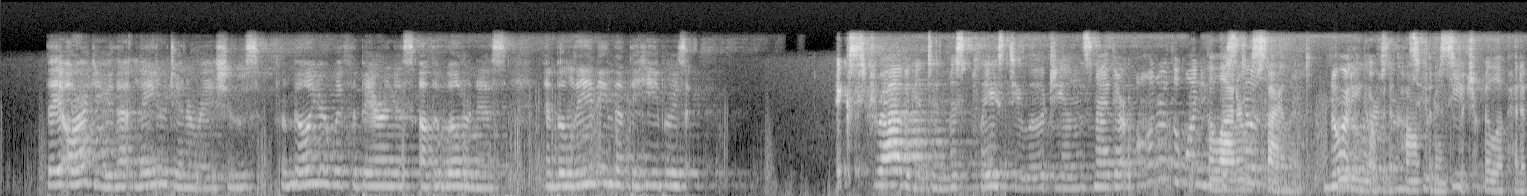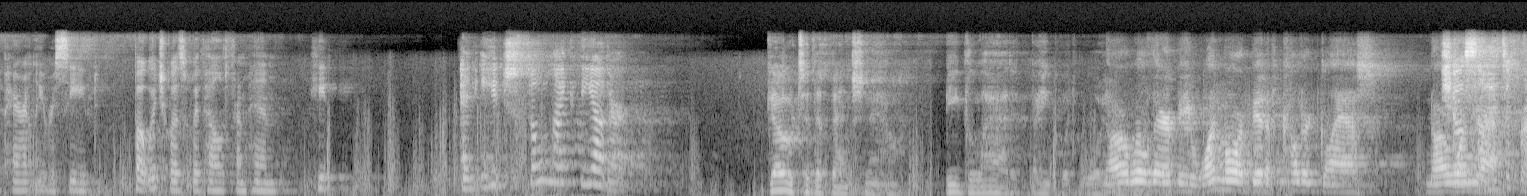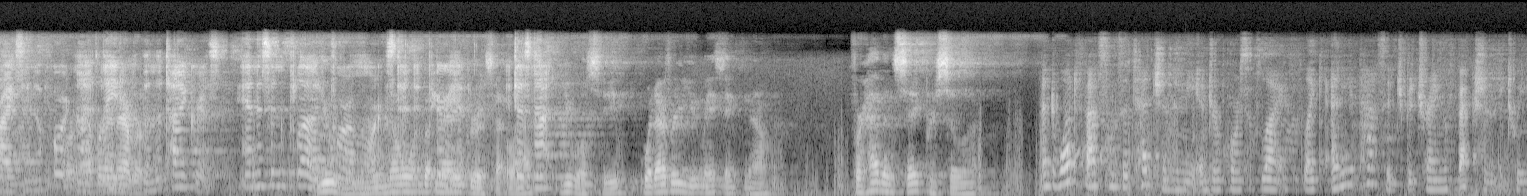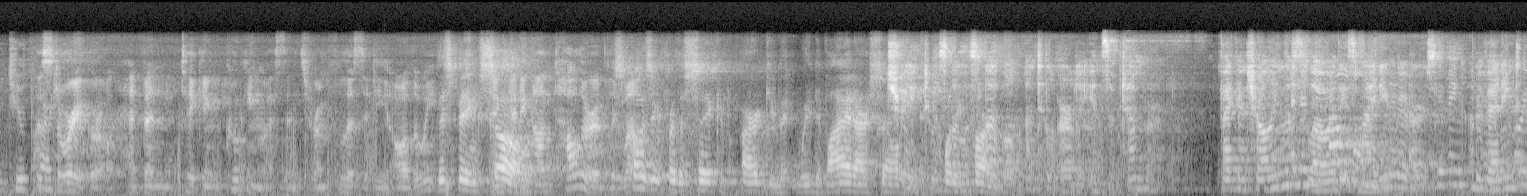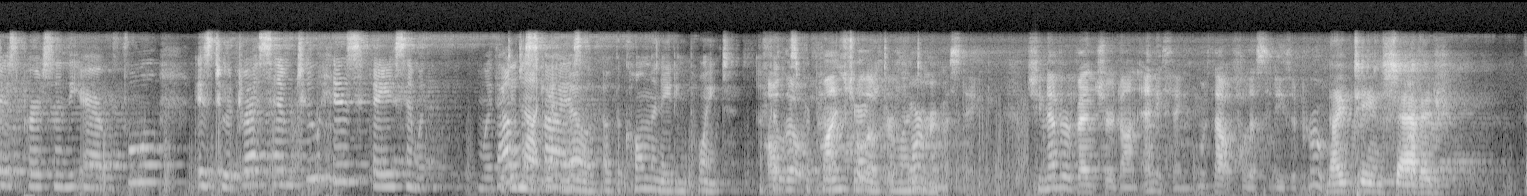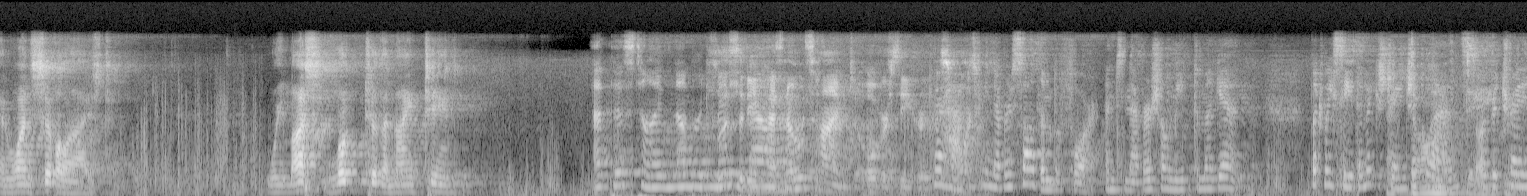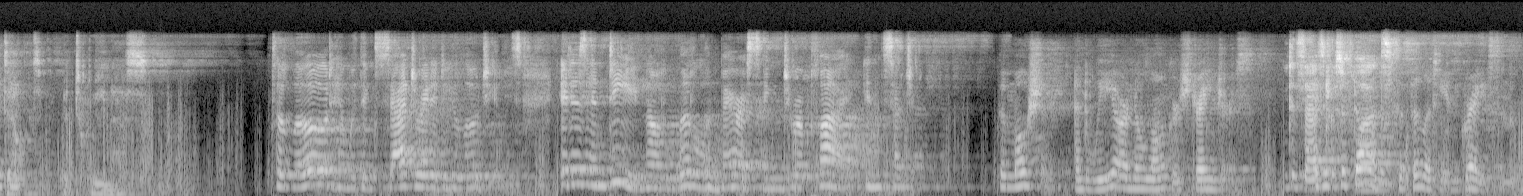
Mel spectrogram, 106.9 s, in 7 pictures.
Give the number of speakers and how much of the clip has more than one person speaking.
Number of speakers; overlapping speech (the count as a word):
ten, about 22%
